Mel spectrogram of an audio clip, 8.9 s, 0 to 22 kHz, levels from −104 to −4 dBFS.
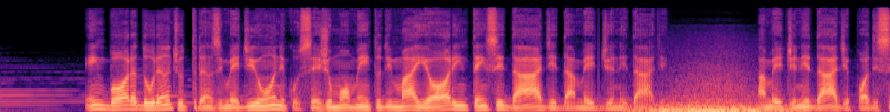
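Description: At 1.97 s and again at 5.98 s the sound stops dead for 12 ms and then carries on exactly where it left off: a gap between chunks. The audio was delivered in 4 s pieces, and silence was inserted at each join, likely from codec padding or a late-starting player. That regular 4 s spacing and the fact that nothing is missing, only pushed later, separate it from a dropout, where sound is actually lost.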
